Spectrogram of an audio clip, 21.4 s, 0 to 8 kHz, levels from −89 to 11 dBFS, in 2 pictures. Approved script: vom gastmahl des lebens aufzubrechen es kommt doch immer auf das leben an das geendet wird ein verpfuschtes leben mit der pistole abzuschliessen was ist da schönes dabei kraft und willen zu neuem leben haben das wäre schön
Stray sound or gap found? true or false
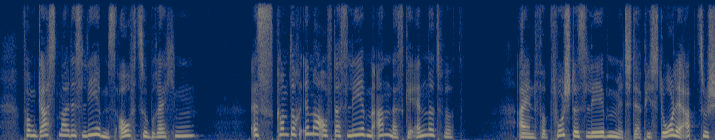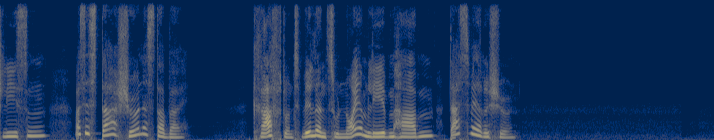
false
